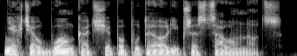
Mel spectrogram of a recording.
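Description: A man narrating an audiobook in a calm, measured storytelling manner. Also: low voice, slightly rough, no echo, clean studio sound. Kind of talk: scripted narration.

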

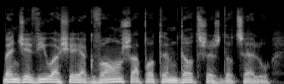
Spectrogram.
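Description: In a studio-quality recording with no room sound, a man voices a friendly, talkative fruit seller at a market. He speaks at normal speed in a natural voice, warm and chatty, sometimes dropping to a whisper.

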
